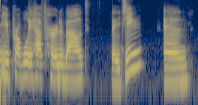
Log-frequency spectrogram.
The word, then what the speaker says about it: Beijing: list among them you probably have heard about Beijing and Shanghai Beijing be Jing Beijing Beijing is the capital of China it's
